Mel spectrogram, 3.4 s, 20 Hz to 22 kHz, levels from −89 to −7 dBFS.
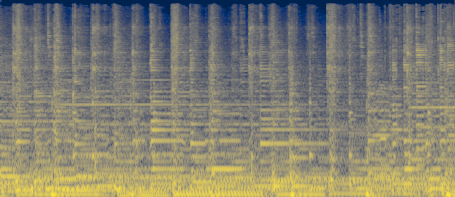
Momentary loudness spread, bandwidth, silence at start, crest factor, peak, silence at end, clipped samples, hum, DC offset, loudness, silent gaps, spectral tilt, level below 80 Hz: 4 LU; over 20 kHz; 0 s; 12 dB; -2 dBFS; 0 s; under 0.1%; none; under 0.1%; -16 LUFS; none; -5 dB/octave; -24 dBFS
